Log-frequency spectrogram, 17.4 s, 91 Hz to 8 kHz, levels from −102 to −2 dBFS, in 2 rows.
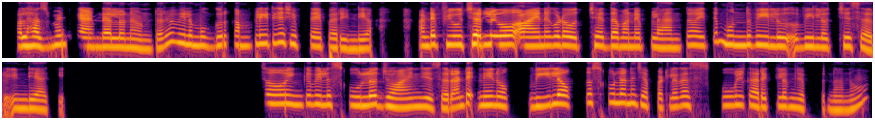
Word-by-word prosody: వాళ్ళ 240 +1 +4
హస్బాండ్ 250 +4 0
కెనడాలోనే 225 -2 +2
ఉంటారు. 205 +7 -4
వీళ్ళు 280 -4 +2
ముగ్గురు 250 +3 -3
కంప్లీట్‌గా 290 +6 0
షిఫ్ట్ 260 -3 -4
అయిపోయారు 215 -2 -2
ఇండియా. 195 +1 -2 0.5
అంటే, 270 +2 +4
ఫ్యూచర్‌లో 270 0 +5 0.3
ఆయన 245 +1 +4
కూడా 255 0 +3
వచ్చేద్దాం 240 0 -1
అనే 230 0 -2
ప్లాన్‌తో. 210 +2 -3
అయితే 250 +8 -6
ముందు 260 -1 +1
వీళ్ళు 240 -2 +2 0.2
వీళ్ళొచ్చేసారు 220 -3 -2
ఇండియా‌కి... 200 -3 -4 2.0
సో, 300 - -2 0.2
ఇంకా 270 +1 -3
వీళ్ళు 275 -1 +1
స్కూల్‌లో 255 +1 +1
జాయిన్ 225 0 +1
చేసారు. 205 -1 -1
అంటే 245 +6 +2 0.2
నేను, 260 -1 +2 0.3
వీళ్ళ 255 +4 +3
ఒక్క 310 +4 -7
స్కూలని 310 -2 -1
చెప్పట్లేదు. 230 +1 -4 0.2
స్కూల్ 255 +1 -5
కరిక్యులమ్ 235 0 -1
చెప్తున్నాను. 180 +1 -8
240 Hz, 125 wpm, -22 LUFS, 220-265 Hz, 2.0 s, ఫ్యూచర్‌లో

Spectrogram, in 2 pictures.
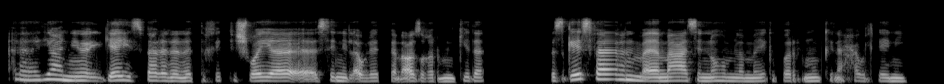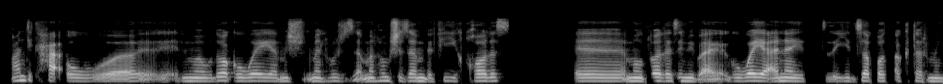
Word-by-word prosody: أنا 210 -3 -2
يعني 195 -6 +2
جايز 185 0 +2
فعلًا 180 -1 +1
إن 170 - -2
أنا 160 -1 +1
اتَّخِدت 175 +3 -13
شوية، 165 - +4
سِن 170 - -1
الأولاد 155 0 -3
كان - - -5
أصغر 150 -3 -1
من 145 0 0
كده. 165 +1 -5 0.7
بس 170 - +2
جايز 235 +2 +5
فعلًا 235 -1 +4 0.4
م 165 - +1
مع 175 +1 +3
سنّهم 165 0 -1
لمّا 150 0 -2
يكبر. 160 -1 -8
ممكن 160 0 -5
أحاول 160 -1 -9
تاني. 150 -1 -4 0.5
عندِك 190 +2 -2
حق - - +2
والموضوع 150 - -1
جوّايا 160 -1 0
مش 155 -2 -3
مالهوش 155 +1 -4
ذم - - -2
مالهمش 170 +2 +1
ذنب 155 -1 0
فيه 165 -2 -9
خالص. 165 0 0 0.6
آآ 155 -1 +1
الموضوع 155 +2 +2
لازم 160 -1 -1
يبقى 155 - 0
جوّايا 160 +1 +4
أنا 160 0 +3
يت 150 -1 -3 0.2
يتضبّط 155 0 -2
أكتر 155 -2 -7
من 150 -1 0
160 Hz, 145 wpm, -23 LUFS, 155-170 Hz, 0.7 s, جايز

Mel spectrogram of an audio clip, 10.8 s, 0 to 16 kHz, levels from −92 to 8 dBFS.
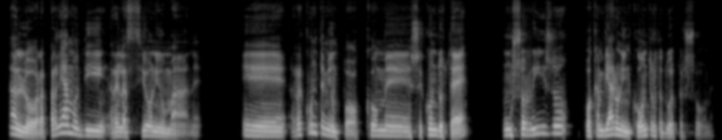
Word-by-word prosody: Allora, 105 - +4
parliamo 185 +4 +1
di 130 -4 +1
relazioni 115 +3 -1
umane. 80 -9 -4 0.6
Ehm, 120 -3 +1
raccontami 155 +2 -2
un 115 -5 +1
po' 80 -1 -4
come, 125 - 0
secondo 125 +1 +1
te, 95 0 +2 0.5
un 145 0 +2
sorriso 175 +6 -1 0.2
può 125 - +1
cambiare 140 +5 +2
un 145 - +4
incontro 125 +5 +1
tra 115 - -5
2 100 -1 -3
persone. - - -16
125 Hz, 115 wpm, -27 LUFS, 110-145 Hz, 0.6 s, Allora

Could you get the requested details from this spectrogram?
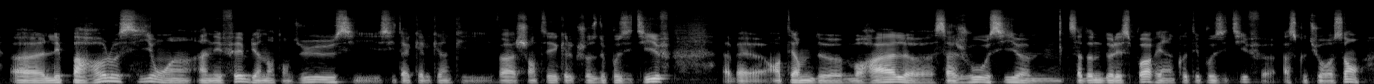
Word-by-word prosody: heu, 90 -1 +4
les 95 +2 +3
paroles 100 - +3
aussi 135 -1 +2
ont 100 -7 0
un 85 0 -4
un 90 -1 -1
effet 90 +10 +1
bien 95 -6 0
entendu 105 +6 -3
si 110 0 -2
si - - -2
tu - - -2
as 85 - -2
quelqu'un 90 0 -6
qui 85 -2 -19
va 90 -1 +1
chanter 90 +1 -2
quelque 90 -1 -5
chose 90 -1 -4
de 95 - -5
positif, 110 +11 0 0.5
ah - - -4
beh, 80 -2 -2 0.2
en - - 0
termes 95 -2 +2
de 80 -2 -1
moral, 105 +7 +4
heu, 80 -2 -1
ça 85 +1 +3
joue 100 +7 0
aussi, 105 +1 +4
hem, 85 -3 -3
ça - - +1
donne 95 +1 +2
de 95 - 0
l'espoir 95 +5 +3
et 95 - 0
un 85 0 -7
côté - - -7
positif 95 +6 -6 0.2
à - - -6
ce - - 0
que - - -12
tu - - -10
ressens, 100 +8 +1
90 Hz, 200 wpm, -23 LUFS, 85-105 Hz, 0.5 s, heu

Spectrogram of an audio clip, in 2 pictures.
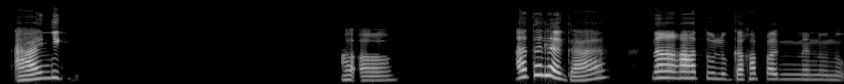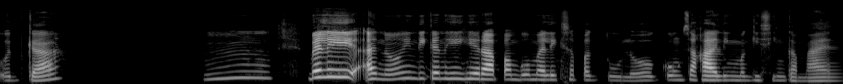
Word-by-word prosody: Ay 220 +5 +5
hindi 305 +2 +1
k - - -33 2.7
Oo. 195 0 -7 1.2
Ah - - +6
talaga? 275 - +3 0.5
Nakakatulog 295 -5 +3
ka 235 - -2
kapag 245 0 -5
nanonood 225 -5 -15
ka? 205 +9 -4 1.4
Hmm, 295 +4 -15 0.3
bale 335 -1 +6
ano, 240 +1 -2
hindi 275 -1 -9
ka 275 -1 -4
nahihirapan 255 -4 -2
bumalik 220 -1 -8
sa - - -14
pagtulog 185 -2 -16
kung 205 0 -15
sakaling 200 -2 0
magising 190 -1 -16
ka 175 - -12
man? 165 +1 -11
230 Hz, 90 wpm, -23 LUFS, 195-275 Hz, 2.7 s, Ah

